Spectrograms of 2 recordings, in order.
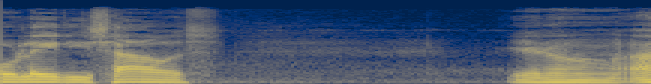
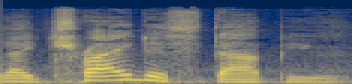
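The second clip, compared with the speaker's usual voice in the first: raised and higher, almost shouting; insisting loudly; 6 semitones higher, 4 dB louder than usual. Retold or imitated. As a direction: throw it back at him in anger. Arguing with the kid who stole.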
